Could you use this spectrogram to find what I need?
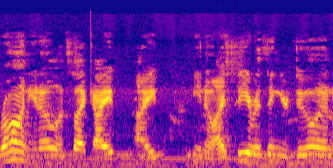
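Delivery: ordinary delivery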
